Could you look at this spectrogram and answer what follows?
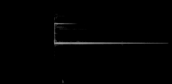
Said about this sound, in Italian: la newsletter è comunque molto lunga, ha varie parti e quindi mi hanno chiesto di inserire un feedback sonoro che evidenzi che si sta cambiando. Te lo posso far ascoltare, credo che sì. funzioni.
